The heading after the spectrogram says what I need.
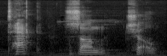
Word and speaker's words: Tak Sung Cho: But just so you can pronounce it correctly, the correct way to say it is Grandmaster Tak Sung Cho.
